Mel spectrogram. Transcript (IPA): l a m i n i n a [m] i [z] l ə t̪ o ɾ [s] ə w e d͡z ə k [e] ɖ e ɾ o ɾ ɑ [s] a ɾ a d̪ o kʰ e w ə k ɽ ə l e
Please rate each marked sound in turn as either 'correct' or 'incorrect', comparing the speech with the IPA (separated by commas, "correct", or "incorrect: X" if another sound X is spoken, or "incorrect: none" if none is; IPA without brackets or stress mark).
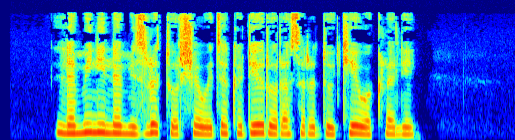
correct, correct, incorrect: ʃ, incorrect: a, correct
